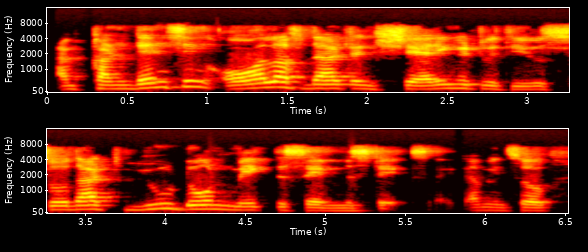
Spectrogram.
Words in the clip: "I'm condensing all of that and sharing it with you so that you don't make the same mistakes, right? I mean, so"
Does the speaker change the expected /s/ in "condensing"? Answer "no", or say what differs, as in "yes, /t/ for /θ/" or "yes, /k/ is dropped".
no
